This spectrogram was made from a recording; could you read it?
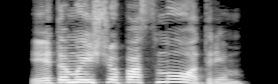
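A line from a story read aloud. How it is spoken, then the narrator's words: Shout. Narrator (Russian): выкрикнул Будрухан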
